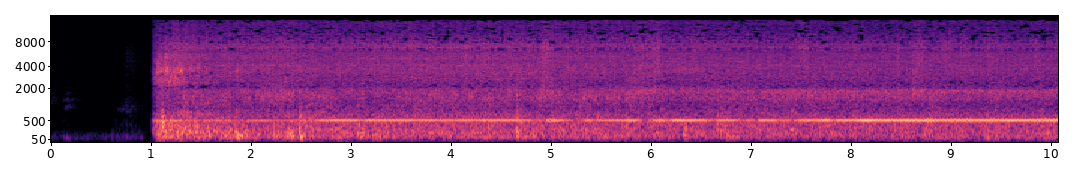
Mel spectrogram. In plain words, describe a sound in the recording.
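A vacuum cleaner runs with a loud, steady whine.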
